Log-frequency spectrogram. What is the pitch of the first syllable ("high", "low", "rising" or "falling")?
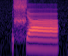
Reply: low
